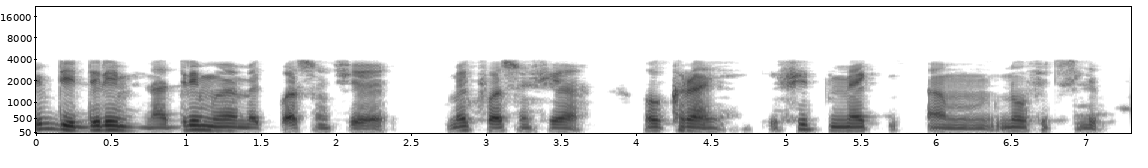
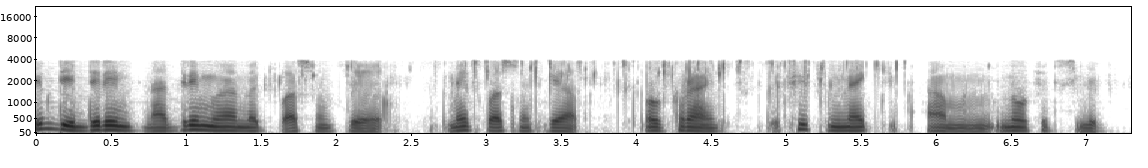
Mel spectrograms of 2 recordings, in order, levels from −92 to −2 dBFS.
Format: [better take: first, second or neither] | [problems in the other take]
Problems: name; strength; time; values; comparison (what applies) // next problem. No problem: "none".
first | noise reduction (neural separator model SepFormer WHAMR!)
